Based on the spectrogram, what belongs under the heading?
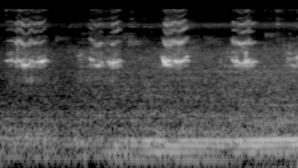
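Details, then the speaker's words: Honda Supra motorcycle lacking power on hills: turning the clutch bowl of the dual clutch by hand gives high squeaks about every second over a low hum; dirt carried in by the oil was found inside. "seperti terdengar ada suara mendecit"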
